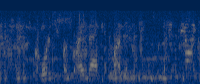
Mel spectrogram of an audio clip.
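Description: A television plays in the background, its muffled, tinny voices talking continuously with no clear words, sounding like broadcast dialogue rather than people in the room.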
